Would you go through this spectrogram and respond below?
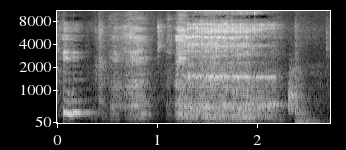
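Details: A short vocal sound then a long, loud, rumbling burp after drinking milk; burping.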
